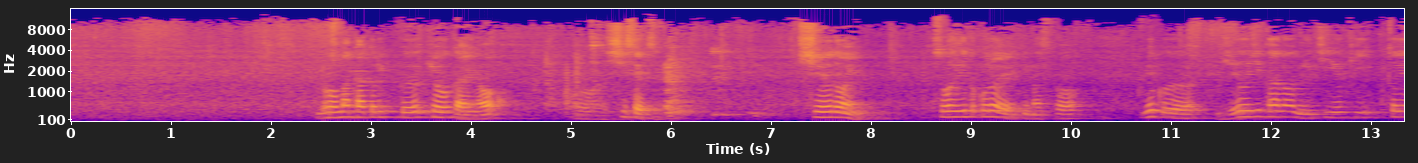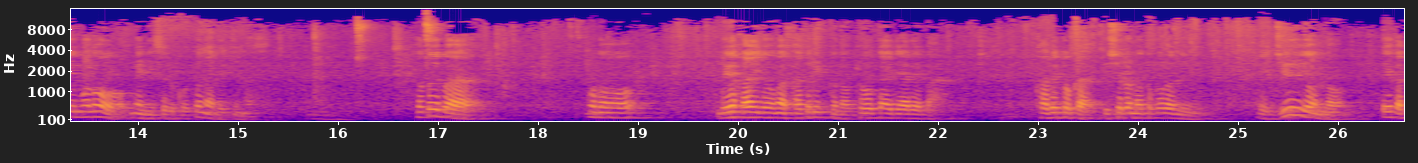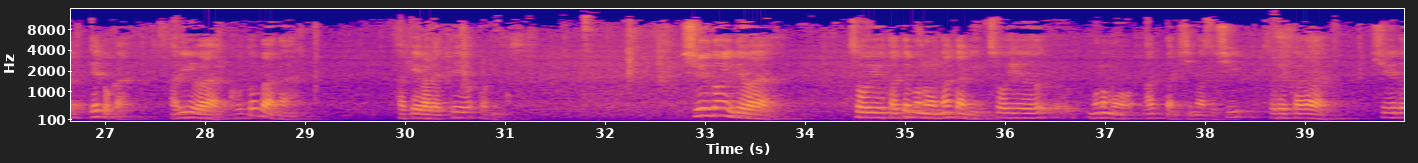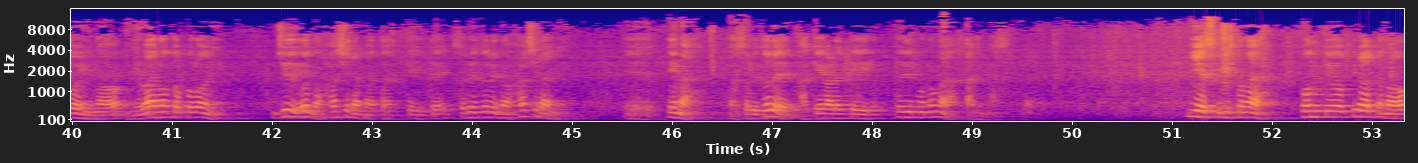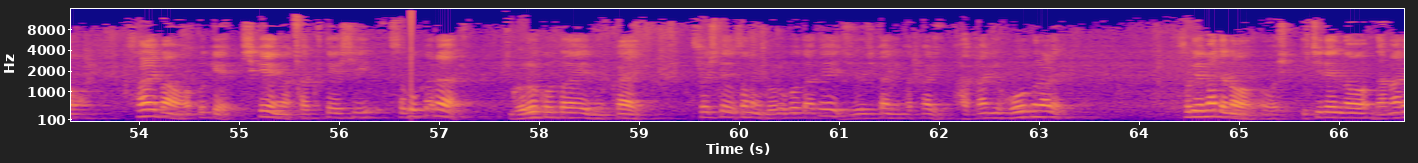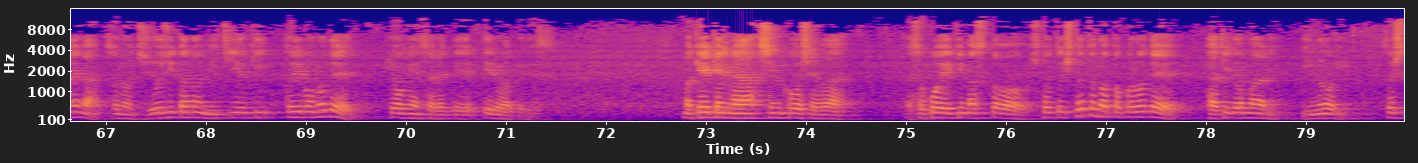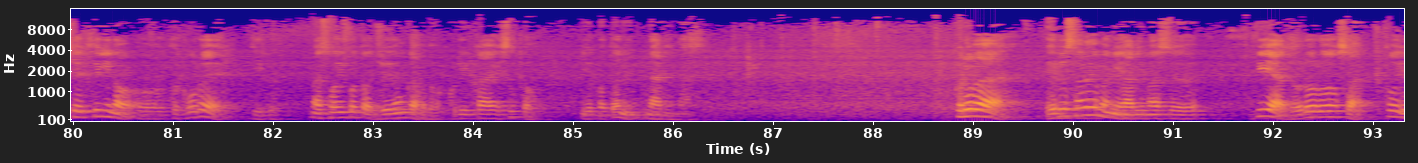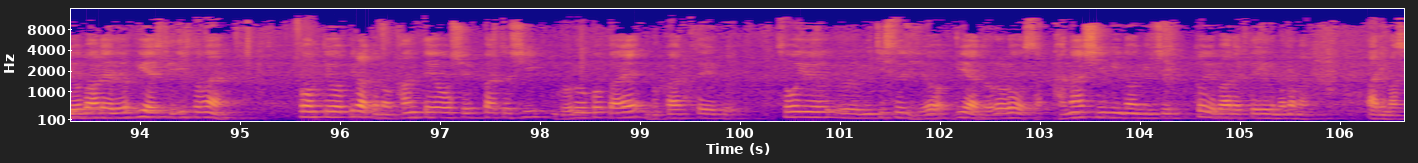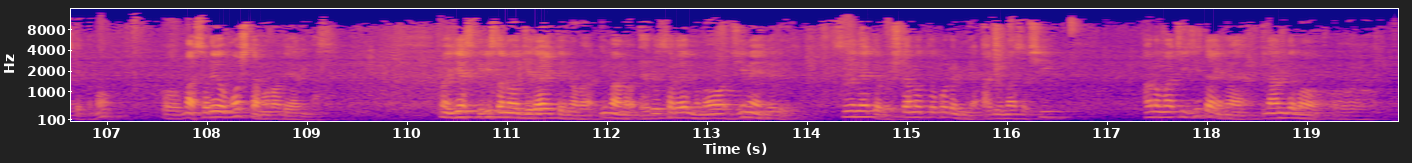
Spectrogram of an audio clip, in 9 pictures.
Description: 主日礼拝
